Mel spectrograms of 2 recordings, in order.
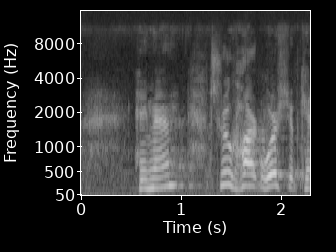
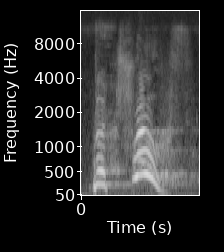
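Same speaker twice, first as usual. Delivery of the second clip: higher, louder, ringing out; emphatic cry; 7 semitones higher, 7 dB louder than usual. Real, not acted. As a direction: proclaim it with full force. Emphatic climax of repeated phrase.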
